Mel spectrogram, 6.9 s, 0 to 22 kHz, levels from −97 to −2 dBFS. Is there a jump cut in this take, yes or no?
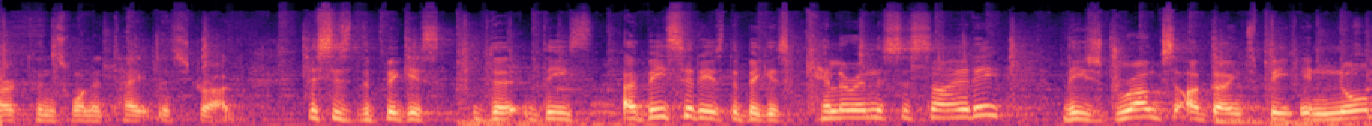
no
